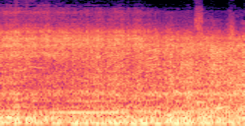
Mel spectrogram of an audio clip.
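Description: Intro-video soundtrack played loud over a hockey arena's sound system: a heavy low rumble with a faint held tone over it and some music.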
